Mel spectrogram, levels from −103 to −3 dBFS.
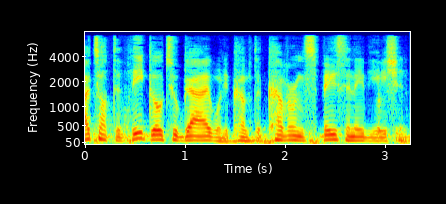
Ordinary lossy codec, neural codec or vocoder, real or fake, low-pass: MP3, 48 kbps; codec, 16 kHz, 1 kbps, FunCodec, trained on Chinese and English, 50 frames a second; fake; 7.2 kHz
